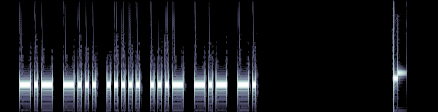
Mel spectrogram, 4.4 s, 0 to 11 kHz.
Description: Morse code, heard as a keyed tone, about 29 wpm, 690 Hz. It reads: KB5VKN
